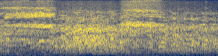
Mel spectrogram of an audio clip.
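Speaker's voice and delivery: long, voiceless huff into a cupped hand; breath-check exhale. Shown as a demonstration. Comic showing the failed hand test, long huff. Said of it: "do that hand thing".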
